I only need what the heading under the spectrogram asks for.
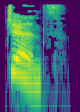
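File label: "gents", British English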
